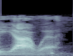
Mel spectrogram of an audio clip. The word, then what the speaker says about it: Yahweh: With Yahweh, that is usually translated Lord, all in capital letters, or sometimes Jehovah. Correct pronunciation would be Yahweh, Y-A-H-W-E-H.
